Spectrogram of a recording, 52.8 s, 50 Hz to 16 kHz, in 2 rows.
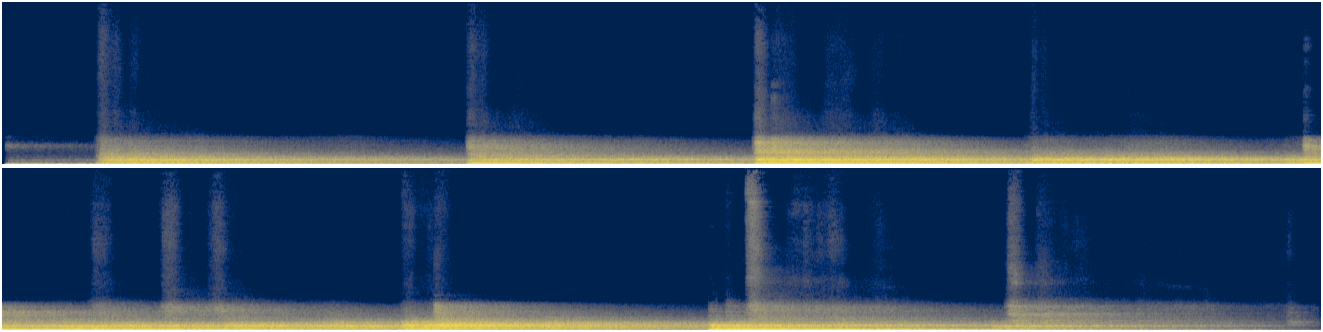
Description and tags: Explosion Simulation
Explosion sound created using a Zoom H1 and tempering with metal fibers near the mic capsules. Added Verb and Pop Compression for better flexibility. Wouldn't mind some credit, Thank you. :) Stay tuned for more audio effects. Due note that they will improve.
tnt, boom, echoe, uncompressed, nuke, kaboom, explosive, explosion, shot, bang, artillery, anti-matter, shotguns, gun, bomb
